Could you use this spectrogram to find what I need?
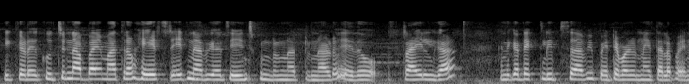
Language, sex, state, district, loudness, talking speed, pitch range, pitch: Telugu, female, Andhra Pradesh, Chittoor, -16 LUFS, 155 wpm, 215-240 Hz, 225 Hz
